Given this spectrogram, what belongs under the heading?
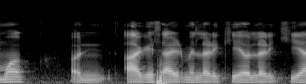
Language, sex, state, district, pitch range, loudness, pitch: Hindi, male, Chhattisgarh, Raipur, 105-110 Hz, -20 LUFS, 105 Hz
